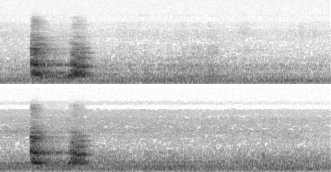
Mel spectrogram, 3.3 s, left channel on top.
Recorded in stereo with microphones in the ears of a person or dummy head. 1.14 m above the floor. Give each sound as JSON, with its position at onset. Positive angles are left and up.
{"t": 0.3, "sound": "a dog barking", "side_deg": -35, "distance_m": 0.8}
